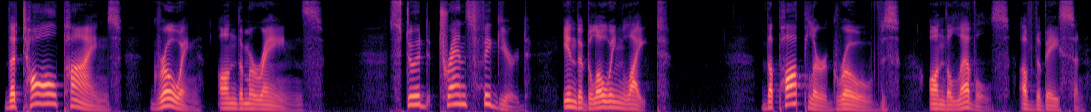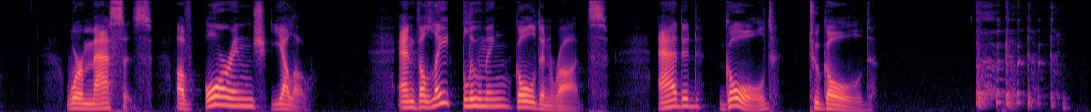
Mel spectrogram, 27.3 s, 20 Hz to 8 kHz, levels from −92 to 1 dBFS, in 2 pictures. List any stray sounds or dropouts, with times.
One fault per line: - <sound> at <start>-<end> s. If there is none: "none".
- cough at 25.8-27.0 s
